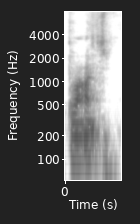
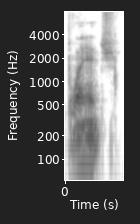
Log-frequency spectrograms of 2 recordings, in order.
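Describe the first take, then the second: First: It is said with a French pronunciation. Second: It is said with an American English pronunciation. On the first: This is how it is said in Belgium. "but Blanche" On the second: This is how locals here would say it. "We would pronounce it Blanche"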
